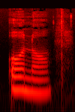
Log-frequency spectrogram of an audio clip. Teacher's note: Be sure to start it with that glottal stop, because Ono without the glottal stop is the popular and tasty fish known in English as the wahoo.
